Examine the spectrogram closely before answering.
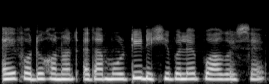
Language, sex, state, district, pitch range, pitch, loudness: Assamese, female, Assam, Kamrup Metropolitan, 240-255 Hz, 245 Hz, -11 LUFS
